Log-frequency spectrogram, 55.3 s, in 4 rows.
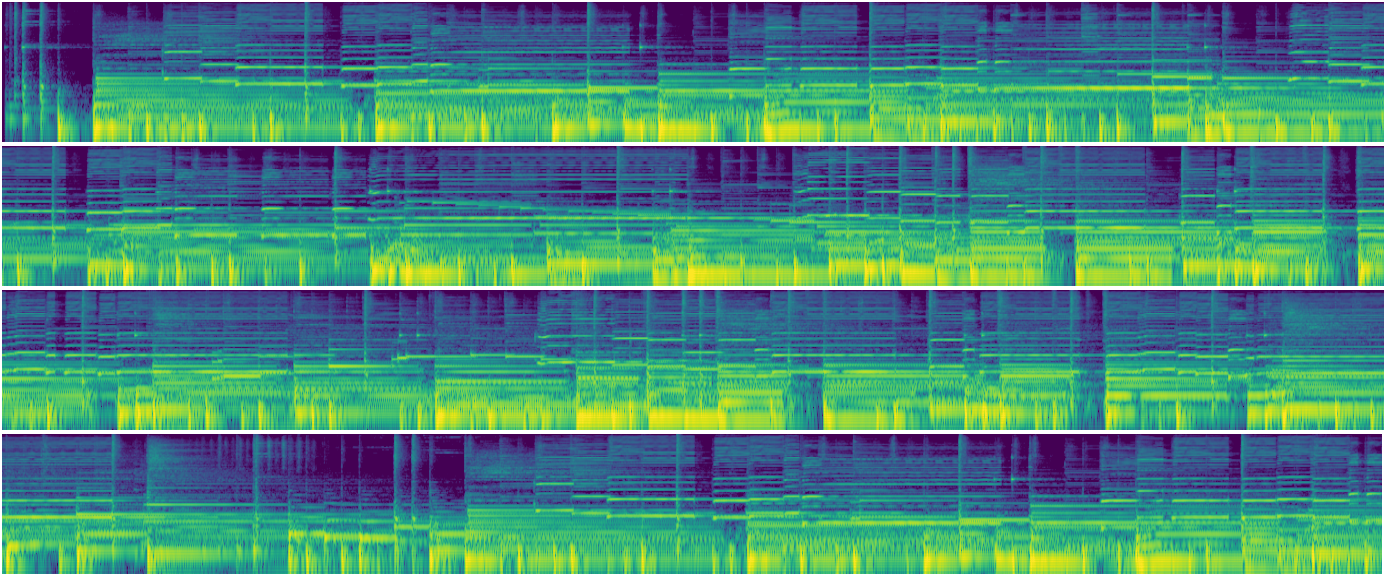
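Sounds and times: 
music at an event: 0.0s - 55.2s.

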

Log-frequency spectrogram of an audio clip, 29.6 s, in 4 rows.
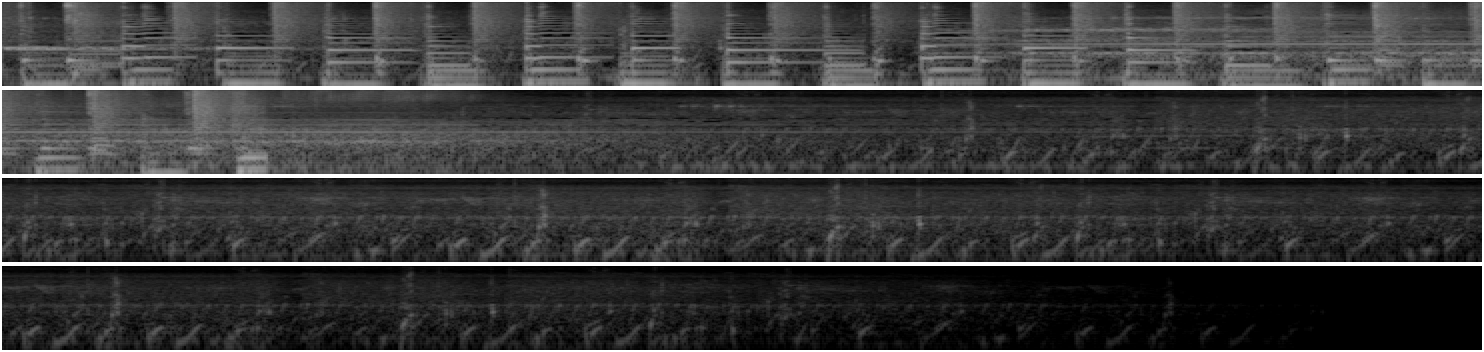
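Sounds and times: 
Halloween ambience: 0.0s - 2.3s, 3.7s - 14.9s.

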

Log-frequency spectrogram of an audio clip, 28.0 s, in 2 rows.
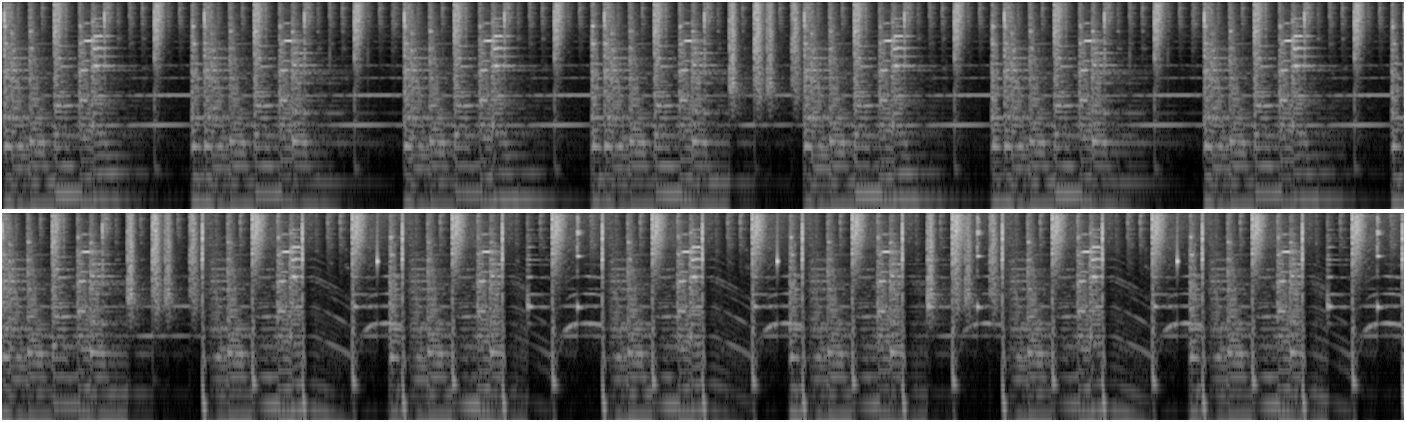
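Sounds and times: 
funk music: 0.0s - 28.0s.

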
